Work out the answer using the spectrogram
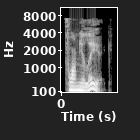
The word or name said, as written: formulaic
